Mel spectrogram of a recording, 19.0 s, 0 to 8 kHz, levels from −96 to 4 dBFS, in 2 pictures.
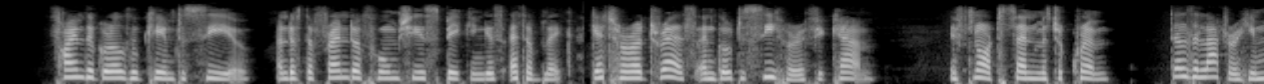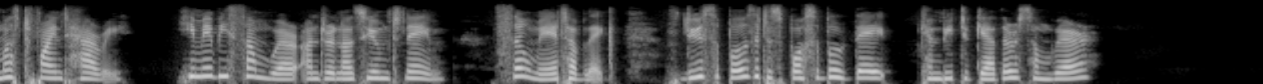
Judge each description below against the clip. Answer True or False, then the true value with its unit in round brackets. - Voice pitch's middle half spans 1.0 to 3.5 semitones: True (2.9 semitones)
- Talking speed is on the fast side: True (210 wpm)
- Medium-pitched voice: False (220 Hz)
